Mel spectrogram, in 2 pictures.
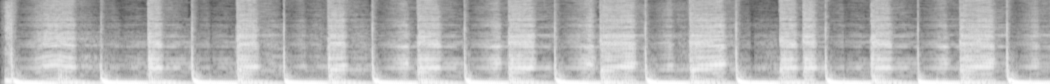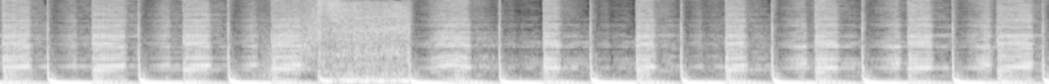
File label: party party party ringtone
